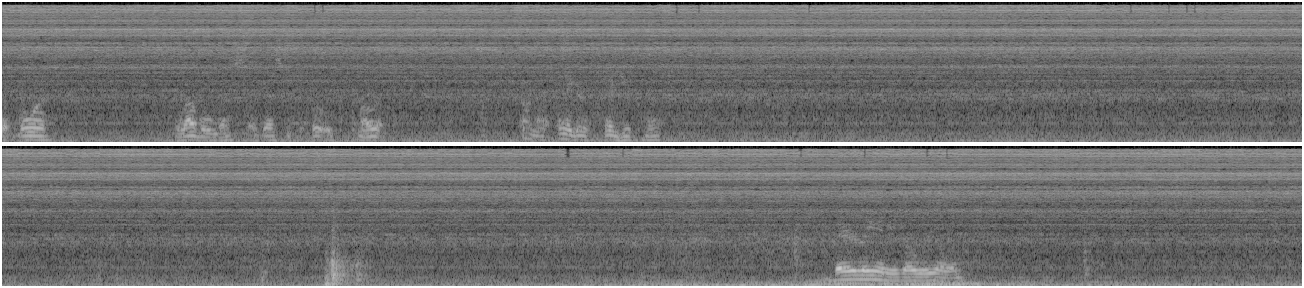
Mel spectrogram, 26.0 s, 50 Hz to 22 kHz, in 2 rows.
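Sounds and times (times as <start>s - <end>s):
steady background hiss: 0.0s - 8.4s, 9.0s - 26.0s
short knock: 16.2s - 16.8s.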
